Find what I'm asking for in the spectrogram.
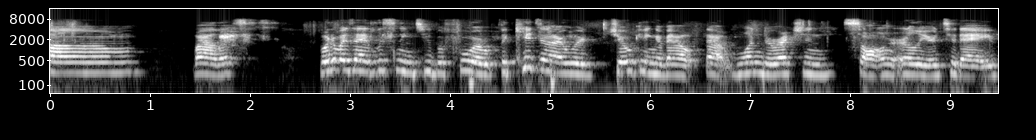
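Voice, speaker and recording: A woman with an unremarkable speaking voice, fairly high in pitch, fairly slow in pace and fairly even in intonation. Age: 30s. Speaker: author and English teacher. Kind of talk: casual chat.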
